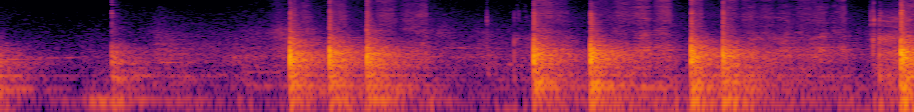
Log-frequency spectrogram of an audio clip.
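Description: Chalk or marker is written across a board in short bursts of scratchy, tapping strokes, with brief quiet pauses between words.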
